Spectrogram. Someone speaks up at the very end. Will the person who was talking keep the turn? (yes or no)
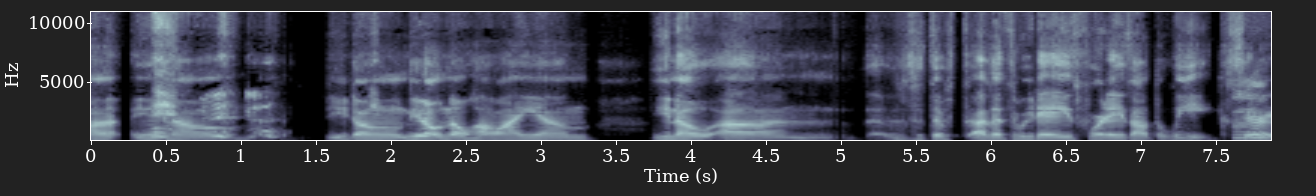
no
